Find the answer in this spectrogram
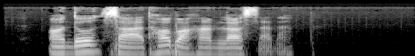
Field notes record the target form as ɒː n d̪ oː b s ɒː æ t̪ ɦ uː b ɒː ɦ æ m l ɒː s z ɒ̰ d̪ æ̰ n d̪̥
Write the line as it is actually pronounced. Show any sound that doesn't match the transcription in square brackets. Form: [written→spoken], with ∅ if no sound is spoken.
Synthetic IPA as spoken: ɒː n d̪ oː [b→∅] s ɒː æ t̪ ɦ [uː→ɒː] b ɒː ɦ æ m l ɒː s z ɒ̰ d̪ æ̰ n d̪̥

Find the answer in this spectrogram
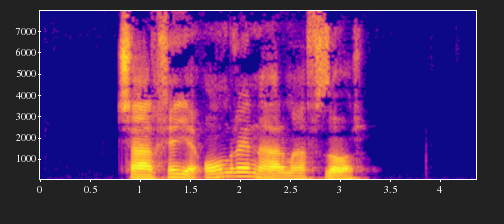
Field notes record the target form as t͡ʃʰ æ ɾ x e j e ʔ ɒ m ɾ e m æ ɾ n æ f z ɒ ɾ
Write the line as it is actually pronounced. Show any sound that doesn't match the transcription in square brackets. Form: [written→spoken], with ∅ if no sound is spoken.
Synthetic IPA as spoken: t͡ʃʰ æ ɾ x e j e ʔ [ɒ→o] m ɾ e [m→n] æ ɾ [n→m] æ f z [ɒ→ɒː] ɾ

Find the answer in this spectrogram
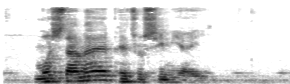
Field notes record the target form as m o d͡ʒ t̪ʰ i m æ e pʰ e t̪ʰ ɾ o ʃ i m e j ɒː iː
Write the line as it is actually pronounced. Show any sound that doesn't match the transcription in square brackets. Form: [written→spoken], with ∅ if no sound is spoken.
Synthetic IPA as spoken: m o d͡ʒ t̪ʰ [i→æ] m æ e pʰ e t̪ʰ ɾ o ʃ i m [e→i] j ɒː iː

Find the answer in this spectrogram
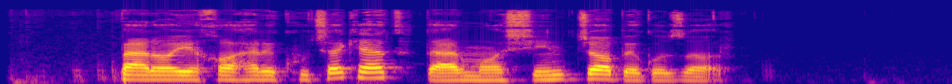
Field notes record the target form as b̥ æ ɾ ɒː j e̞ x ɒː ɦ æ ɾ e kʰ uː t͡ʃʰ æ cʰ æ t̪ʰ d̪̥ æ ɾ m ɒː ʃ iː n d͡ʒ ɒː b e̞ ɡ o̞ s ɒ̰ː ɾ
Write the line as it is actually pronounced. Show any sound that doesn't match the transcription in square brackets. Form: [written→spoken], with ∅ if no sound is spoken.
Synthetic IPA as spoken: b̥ æ ɾ ɒː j e̞ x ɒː ɦ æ ɾ e kʰ uː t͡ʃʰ æ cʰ æ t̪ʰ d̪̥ æ ɾ m ɒː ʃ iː n d͡ʒ ɒː b e̞ ɡ o̞ [s→z] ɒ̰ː ɾ

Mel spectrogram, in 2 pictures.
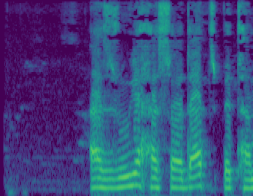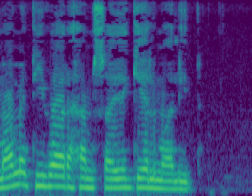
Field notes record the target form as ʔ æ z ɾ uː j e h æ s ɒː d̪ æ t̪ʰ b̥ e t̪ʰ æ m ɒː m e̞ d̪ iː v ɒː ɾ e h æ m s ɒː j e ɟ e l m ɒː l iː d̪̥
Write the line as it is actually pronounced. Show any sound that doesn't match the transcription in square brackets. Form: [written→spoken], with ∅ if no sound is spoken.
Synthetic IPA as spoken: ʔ æ z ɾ uː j e h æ s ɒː d̪ æ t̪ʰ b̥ e t̪ʰ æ m ɒː m e̞ d̪ iː v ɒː ɾ e h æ m s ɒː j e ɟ e l m ɒː l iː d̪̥

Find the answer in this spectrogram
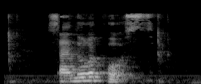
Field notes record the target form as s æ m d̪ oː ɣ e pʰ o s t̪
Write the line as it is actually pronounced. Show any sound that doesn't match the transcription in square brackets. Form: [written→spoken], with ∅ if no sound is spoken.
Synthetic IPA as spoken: s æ [m→n] d̪ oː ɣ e pʰ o s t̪

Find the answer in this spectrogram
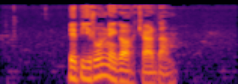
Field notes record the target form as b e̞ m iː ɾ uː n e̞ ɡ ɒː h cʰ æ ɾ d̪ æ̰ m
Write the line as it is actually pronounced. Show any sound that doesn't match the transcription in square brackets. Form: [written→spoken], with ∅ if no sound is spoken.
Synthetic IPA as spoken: b e̞ [m→b] iː ɾ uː [n→nː] e̞ ɡ ɒː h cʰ æ ɾ d̪ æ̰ m

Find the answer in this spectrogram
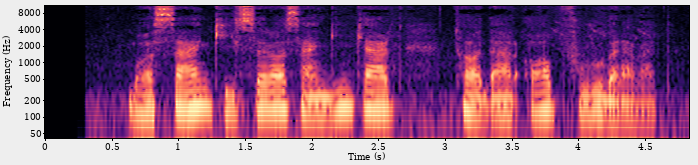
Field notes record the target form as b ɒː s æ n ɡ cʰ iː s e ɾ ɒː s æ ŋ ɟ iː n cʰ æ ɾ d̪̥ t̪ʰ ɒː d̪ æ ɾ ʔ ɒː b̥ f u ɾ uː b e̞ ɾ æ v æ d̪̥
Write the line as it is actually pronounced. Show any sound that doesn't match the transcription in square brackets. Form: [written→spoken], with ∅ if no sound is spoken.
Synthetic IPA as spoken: b ɒː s æ [n→ŋ] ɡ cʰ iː s e ɾ ɒː s æ ŋ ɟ iː n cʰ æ ɾ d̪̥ t̪ʰ ɒː d̪ æ ɾ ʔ ɒː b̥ f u ɾ uː b e̞ ɾ æ v æ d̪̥

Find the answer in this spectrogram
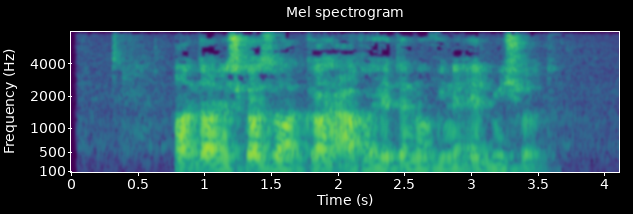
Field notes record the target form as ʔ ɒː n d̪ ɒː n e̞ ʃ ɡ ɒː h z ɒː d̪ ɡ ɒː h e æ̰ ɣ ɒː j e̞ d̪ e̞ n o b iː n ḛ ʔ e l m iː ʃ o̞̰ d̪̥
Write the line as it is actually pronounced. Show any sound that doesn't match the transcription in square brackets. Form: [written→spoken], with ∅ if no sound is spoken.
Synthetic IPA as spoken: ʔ ɒː n d̪ ɒː n e̞ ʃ ɡ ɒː h z ɒː d̪ ɡ ɒː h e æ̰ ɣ ɒː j e̞ d̪ e̞ n o [b→v] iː n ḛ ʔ e l m iː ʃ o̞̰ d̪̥

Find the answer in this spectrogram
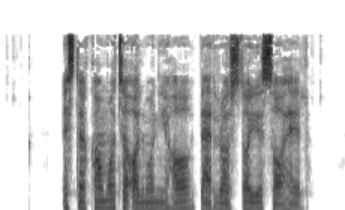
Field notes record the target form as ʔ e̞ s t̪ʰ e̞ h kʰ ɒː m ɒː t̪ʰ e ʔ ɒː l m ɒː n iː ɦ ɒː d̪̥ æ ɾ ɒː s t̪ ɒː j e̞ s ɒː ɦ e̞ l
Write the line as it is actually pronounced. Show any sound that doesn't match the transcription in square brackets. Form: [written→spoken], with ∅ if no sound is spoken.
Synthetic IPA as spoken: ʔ e̞ s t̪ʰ e̞ h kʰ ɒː m ɒː t̪ʰ e ʔ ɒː l m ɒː n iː ɦ ɒː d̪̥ æ [ɾ→ɾː] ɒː s t̪ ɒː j e̞ s ɒː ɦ e̞ l

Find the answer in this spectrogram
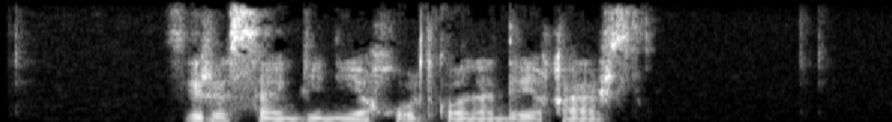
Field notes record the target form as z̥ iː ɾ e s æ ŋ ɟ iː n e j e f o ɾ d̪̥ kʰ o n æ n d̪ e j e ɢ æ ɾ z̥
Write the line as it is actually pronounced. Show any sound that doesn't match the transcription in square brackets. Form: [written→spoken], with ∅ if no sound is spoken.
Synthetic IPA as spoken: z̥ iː ɾ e s æ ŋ ɟ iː n [e→i] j e [f→x] o ɾ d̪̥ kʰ o n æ n d̪ e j e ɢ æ ɾ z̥

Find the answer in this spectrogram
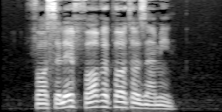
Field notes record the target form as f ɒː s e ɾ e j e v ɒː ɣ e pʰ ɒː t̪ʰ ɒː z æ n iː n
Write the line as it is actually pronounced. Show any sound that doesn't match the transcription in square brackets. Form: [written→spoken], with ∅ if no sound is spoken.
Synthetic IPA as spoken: f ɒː s e [ɾ→l] e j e [v→f] ɒː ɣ e pʰ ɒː t̪ʰ ɒː z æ [n→m] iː n

